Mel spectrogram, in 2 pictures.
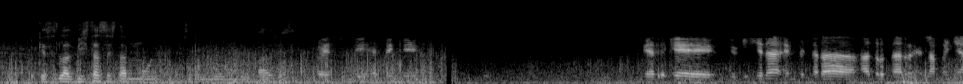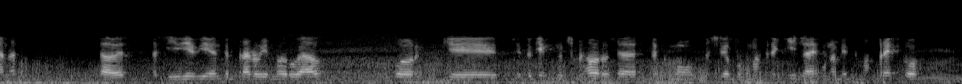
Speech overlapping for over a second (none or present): none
